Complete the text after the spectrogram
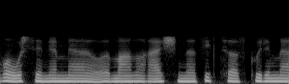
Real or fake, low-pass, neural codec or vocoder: fake; 3.6 kHz; codec, 16 kHz, 0.5 kbps, FunCodec, trained on Chinese and English, 25 frames a second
